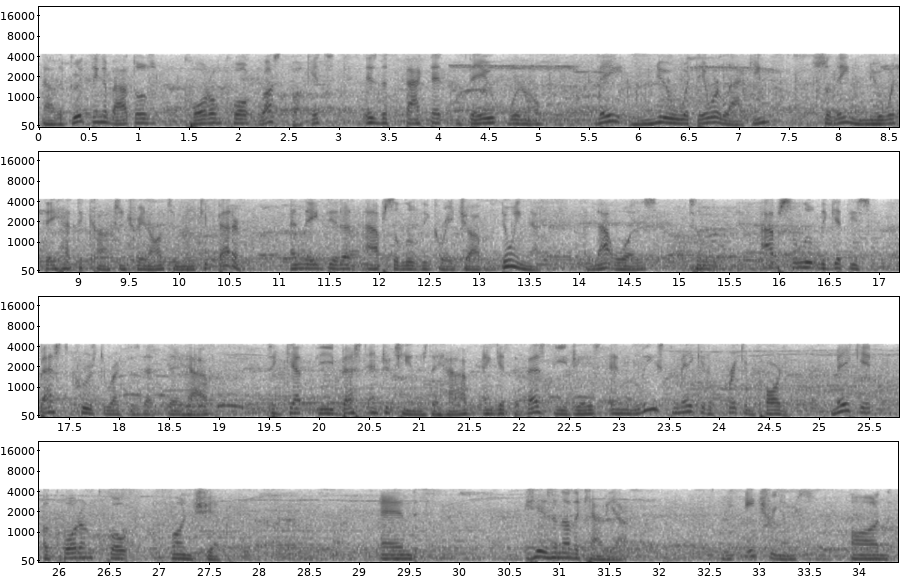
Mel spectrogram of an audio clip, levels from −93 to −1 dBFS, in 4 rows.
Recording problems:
high frequencies cut off; severe; nothing above 4.5 kHz
murmuring crowd; loud; throughout; 6 dB below the speech

